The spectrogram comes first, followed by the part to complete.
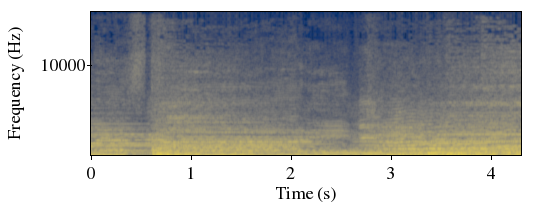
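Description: Latin dance band playing, with trumpets, congas and maracas under group singing. There is a brief drop about half a second in before the full band comes back.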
